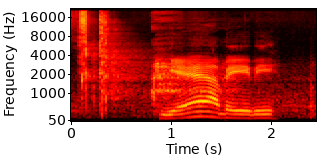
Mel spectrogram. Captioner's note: cans opening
